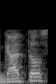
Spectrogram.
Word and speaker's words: gâteau: Porque gato para nosotros no es un gato, sino un... – Una tarta. – Un pastel. Otra palabra francesa que pronunciamos gato.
